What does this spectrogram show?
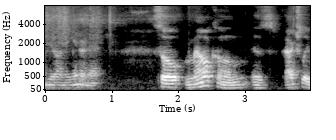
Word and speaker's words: Malcolm: Just like the name Abraham Lincoln's last name, there's a silent L in Lincoln, and there's a silent L hiding in your name too, Malcolm.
